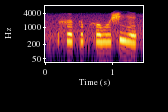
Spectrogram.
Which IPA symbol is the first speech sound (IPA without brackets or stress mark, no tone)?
x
